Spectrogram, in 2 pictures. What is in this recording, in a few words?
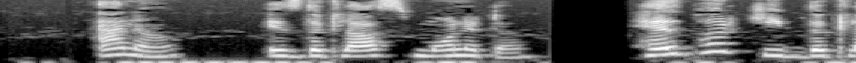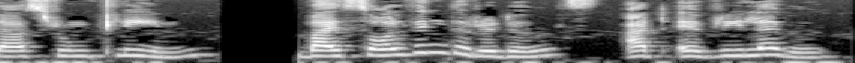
dialog; Elevate LMS; EVS; SolveThis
